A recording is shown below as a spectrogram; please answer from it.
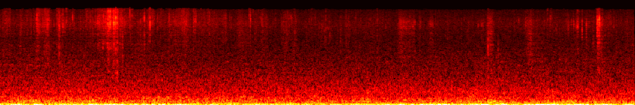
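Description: Footsteps walking through tall dry grass and light snow, in an uneven patter, over a steady low rumble.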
